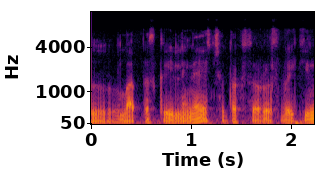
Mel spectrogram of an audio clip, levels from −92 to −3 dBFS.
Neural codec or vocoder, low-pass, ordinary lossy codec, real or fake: none; 7.2 kHz; Opus, 32 kbps; real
